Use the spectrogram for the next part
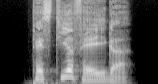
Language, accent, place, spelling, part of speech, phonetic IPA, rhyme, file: German, Germany, Berlin, testierfähiger, adjective, [tɛsˈtiːɐ̯ˌfɛːɪɡɐ], -iːɐ̯fɛːɪɡɐ, De-testierfähiger.ogg
- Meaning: inflection of testierfähig: 1. strong/mixed nominative masculine singular 2. strong genitive/dative feminine singular 3. strong genitive plural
